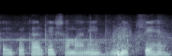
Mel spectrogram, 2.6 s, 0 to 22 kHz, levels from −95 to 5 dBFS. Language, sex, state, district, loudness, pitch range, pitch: Hindi, male, Bihar, Kaimur, -18 LUFS, 100-115 Hz, 105 Hz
